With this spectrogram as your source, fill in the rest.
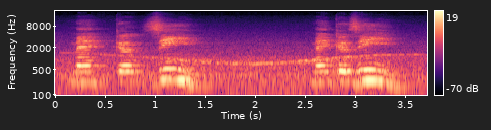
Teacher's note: according to the dictionary, the stress falls on the third syllable · So you raise your voice in the third syllable. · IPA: mæ-ɡə-ˈziːn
